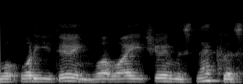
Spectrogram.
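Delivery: ordinary talk, nothing marked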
